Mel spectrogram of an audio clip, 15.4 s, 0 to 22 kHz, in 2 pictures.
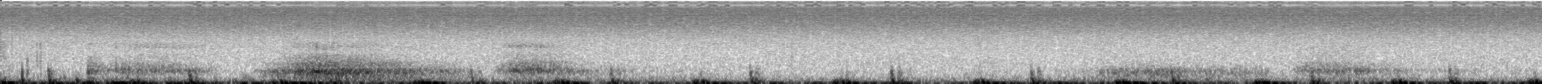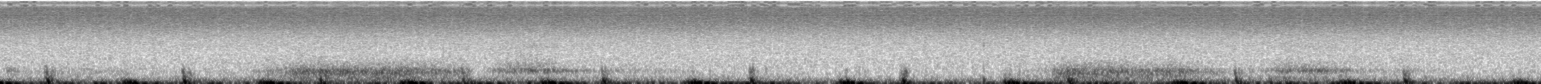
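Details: Resting heart and breath sounds from a 20-year-old woman recorded just after waking, lying supine in bed, stethoscope microphone at the suprasternal notch; steady heartbeat around 86/min with slow rhythmic breathing, normal heart sounds.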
